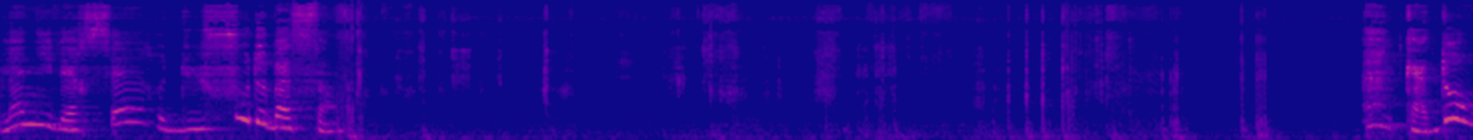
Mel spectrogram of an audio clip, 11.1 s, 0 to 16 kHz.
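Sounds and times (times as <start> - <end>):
book page turning: 2.4 - 9.6.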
